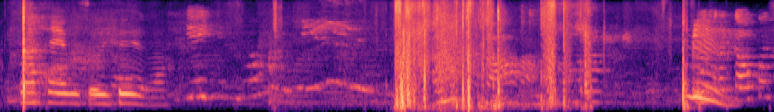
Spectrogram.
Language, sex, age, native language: Icelandic, female, 9, Icelandic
